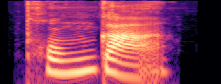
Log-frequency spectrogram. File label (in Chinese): "同感", Chinese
